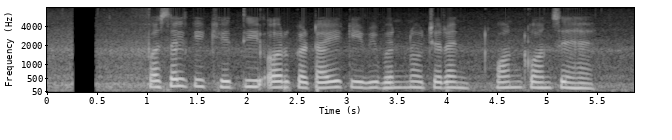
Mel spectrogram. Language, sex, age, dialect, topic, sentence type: Hindi, female, 25-30, Marwari Dhudhari, agriculture, question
